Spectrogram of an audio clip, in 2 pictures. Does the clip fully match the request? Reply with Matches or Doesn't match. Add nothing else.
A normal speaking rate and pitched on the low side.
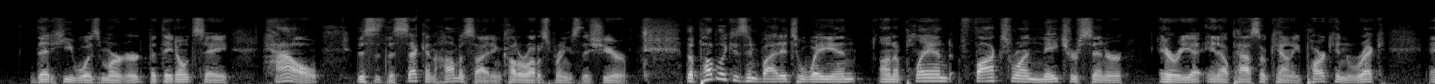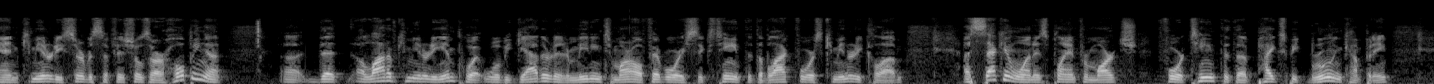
Matches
